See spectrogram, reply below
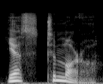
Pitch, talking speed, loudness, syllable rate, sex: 120 Hz, 175 wpm, -17 LUFS, 4.8 syllables/s, male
